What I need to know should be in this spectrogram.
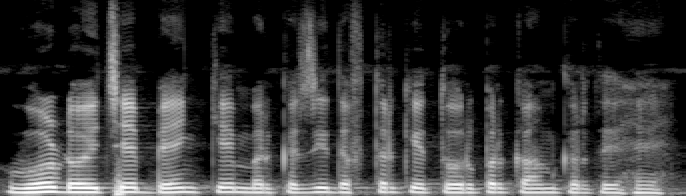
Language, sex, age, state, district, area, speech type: Urdu, male, 18-30, Uttar Pradesh, Saharanpur, urban, read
